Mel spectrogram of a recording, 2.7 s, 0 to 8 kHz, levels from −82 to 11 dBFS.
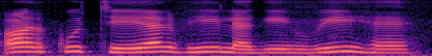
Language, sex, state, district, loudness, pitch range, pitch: Hindi, male, Jharkhand, Ranchi, -16 LUFS, 190-240 Hz, 225 Hz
